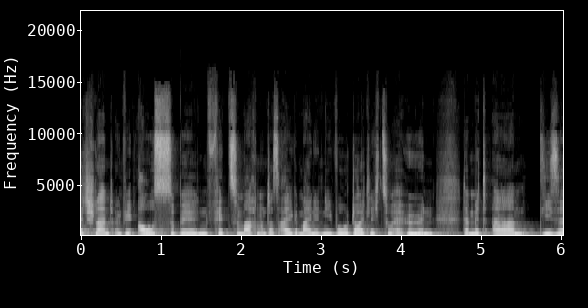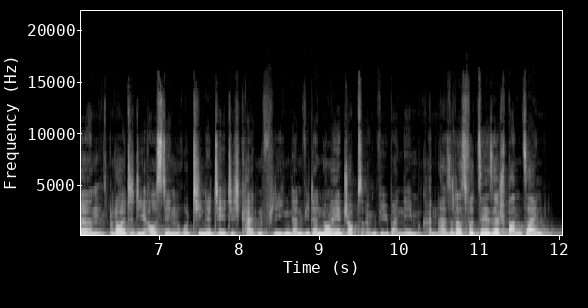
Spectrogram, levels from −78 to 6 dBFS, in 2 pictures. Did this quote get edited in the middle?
no; 0 cuts

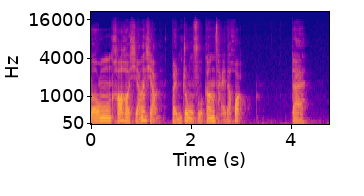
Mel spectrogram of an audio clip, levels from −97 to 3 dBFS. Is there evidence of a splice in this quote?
no; 0 cuts

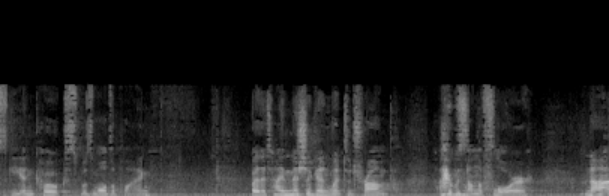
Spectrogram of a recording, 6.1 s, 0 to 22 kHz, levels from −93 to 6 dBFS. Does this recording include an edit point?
yes; 1 cut; at 4.7 s

